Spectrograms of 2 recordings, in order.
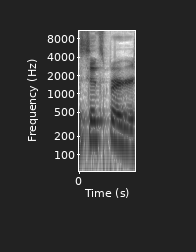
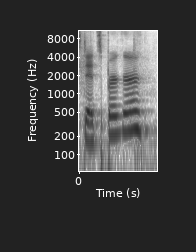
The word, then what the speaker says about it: Stitzberger: Okay, I think it's Stitzberger, and I think I misprinted. So you've been saying it wrong the whole time? I've been saying it wrong, I think. It's still a bad name, but it's a less bad name. Either I was saying it wrong, or I'm saying it wrong now.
